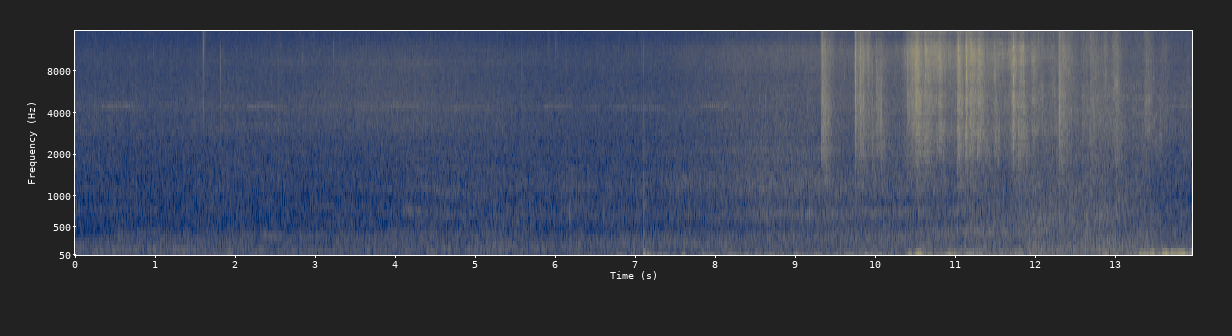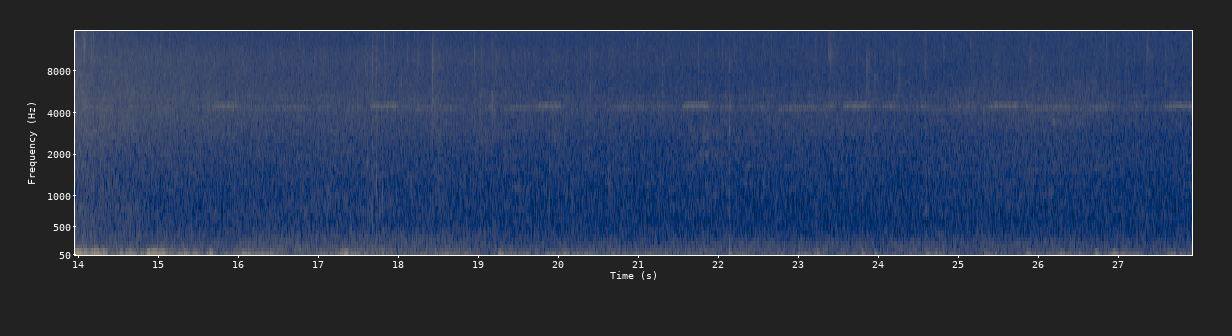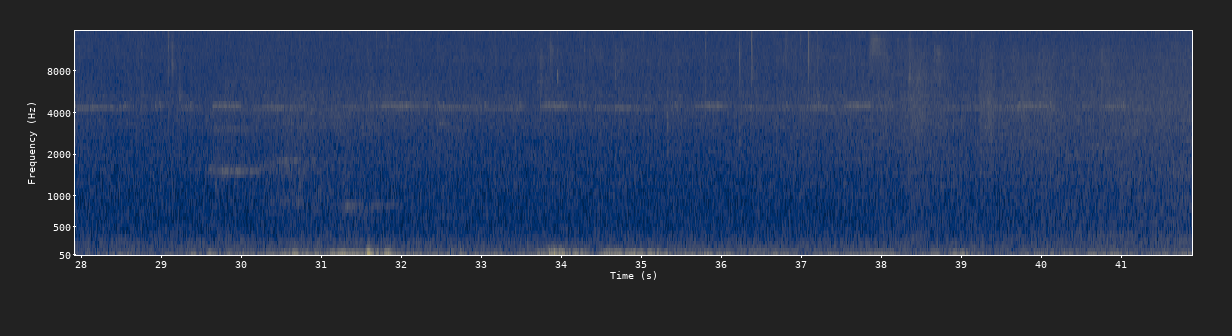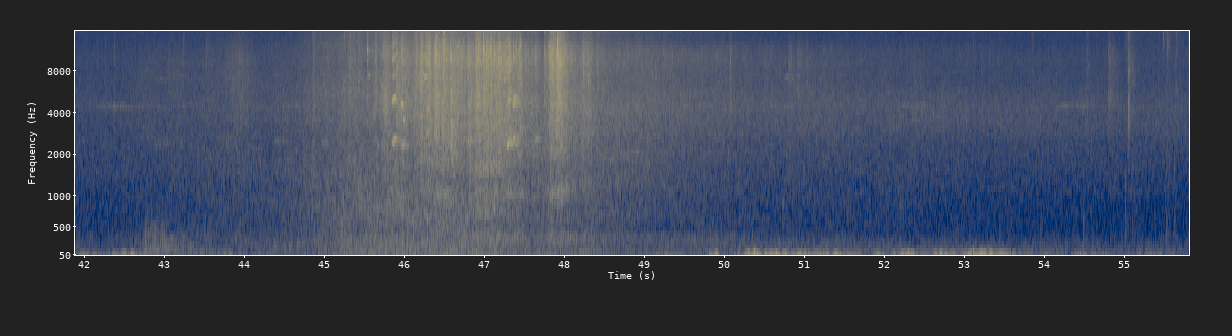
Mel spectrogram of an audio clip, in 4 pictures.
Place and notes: Chambersburg, Trenton, NJ, USA - Night in Trenton
Rainy evening in Trenton, cars driving by
8 October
